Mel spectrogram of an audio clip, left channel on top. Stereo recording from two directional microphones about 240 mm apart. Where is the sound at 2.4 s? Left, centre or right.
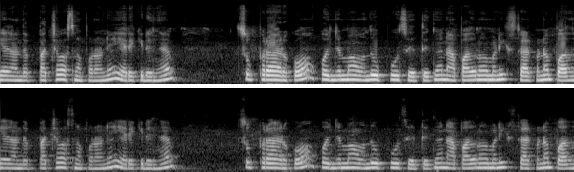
Left.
